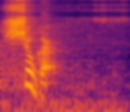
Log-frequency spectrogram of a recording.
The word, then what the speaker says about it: sugar: Запомните, что вот это S почему-то читается как Ш, это неизвестно почему. Просто факт, sugar.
